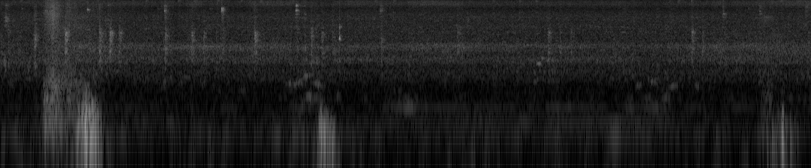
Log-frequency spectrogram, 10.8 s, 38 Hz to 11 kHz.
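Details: Fetal hiccups inside the womb at 30 weeks of pregnancy.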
